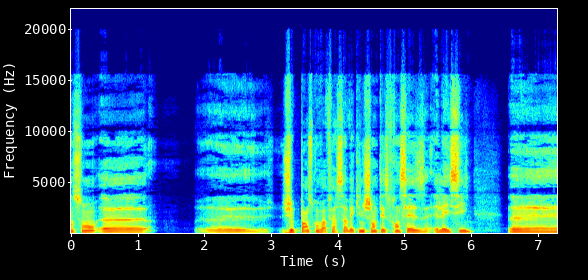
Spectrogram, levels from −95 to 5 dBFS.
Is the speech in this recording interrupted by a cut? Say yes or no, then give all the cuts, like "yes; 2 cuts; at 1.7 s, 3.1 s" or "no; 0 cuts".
no; 0 cuts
